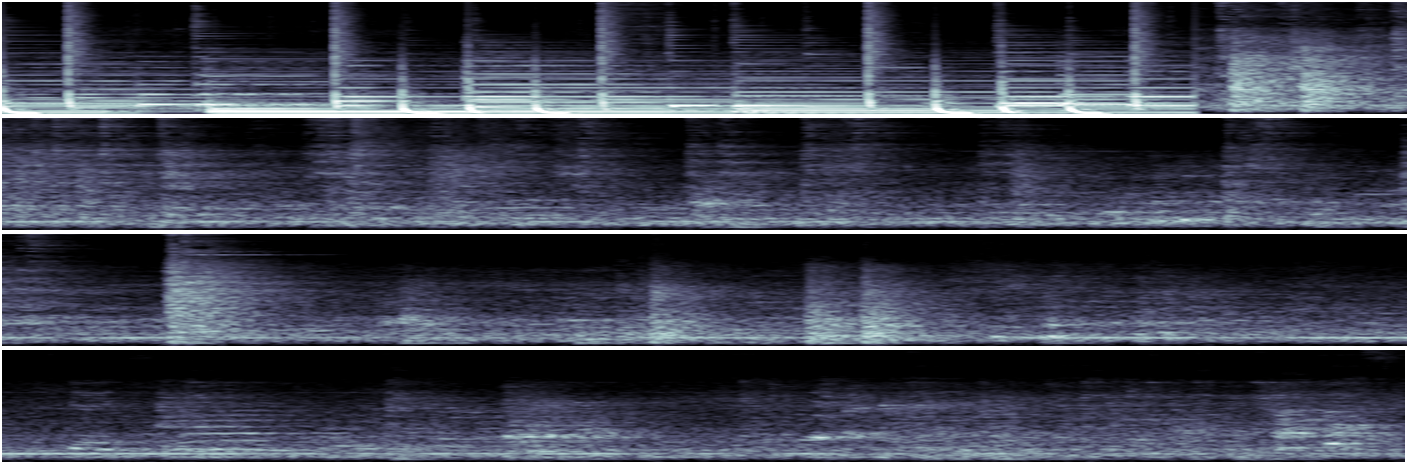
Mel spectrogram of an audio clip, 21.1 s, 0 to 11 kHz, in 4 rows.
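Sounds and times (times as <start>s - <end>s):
knocks and clicks: 1.2s - 4.5s.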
